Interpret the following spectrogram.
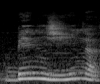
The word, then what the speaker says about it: Benjine: alors moi je m'appelle benjine qui s'écrit B e n avec un il y a beaucoup tout le monde l'écrit écrit mon prénom avec un J mais non pas du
